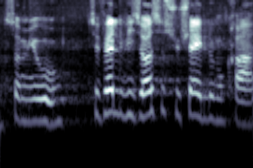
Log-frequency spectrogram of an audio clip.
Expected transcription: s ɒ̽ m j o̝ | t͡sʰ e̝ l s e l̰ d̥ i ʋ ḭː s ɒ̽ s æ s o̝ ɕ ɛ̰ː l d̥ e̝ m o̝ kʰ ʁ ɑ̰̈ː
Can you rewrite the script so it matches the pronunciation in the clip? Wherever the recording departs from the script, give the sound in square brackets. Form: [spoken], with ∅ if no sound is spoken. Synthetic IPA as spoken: s ɒ̽ m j o̝ | t͡sʰ e̝ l [f] e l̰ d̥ i ʋ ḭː s ɒ̽ s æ s o̝ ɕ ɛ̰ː l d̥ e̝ m o̝ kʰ ʁ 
